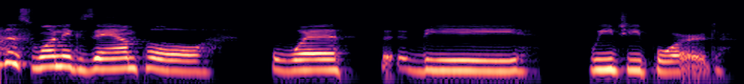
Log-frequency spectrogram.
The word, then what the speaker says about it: Ouija: playing with Ouija boards took me a while to figure out how to pronounce that by the way you spell it the o u i g j a um I think it's a creole word if I'm not mistaken I'm actually not even sure but I think it comes from like the Caribbean so I was like how do you pronounce that Ouija Ouija and it turns out it's Ouija so a Ouija board is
